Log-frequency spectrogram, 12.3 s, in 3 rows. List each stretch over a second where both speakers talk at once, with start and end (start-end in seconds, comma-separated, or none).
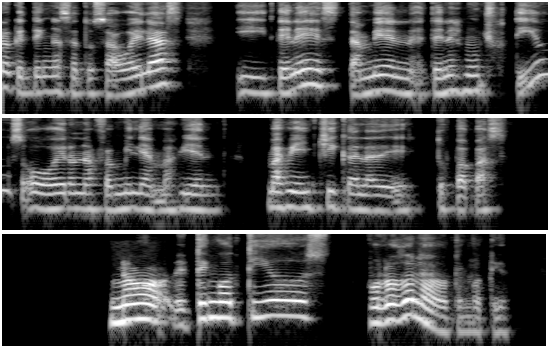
none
